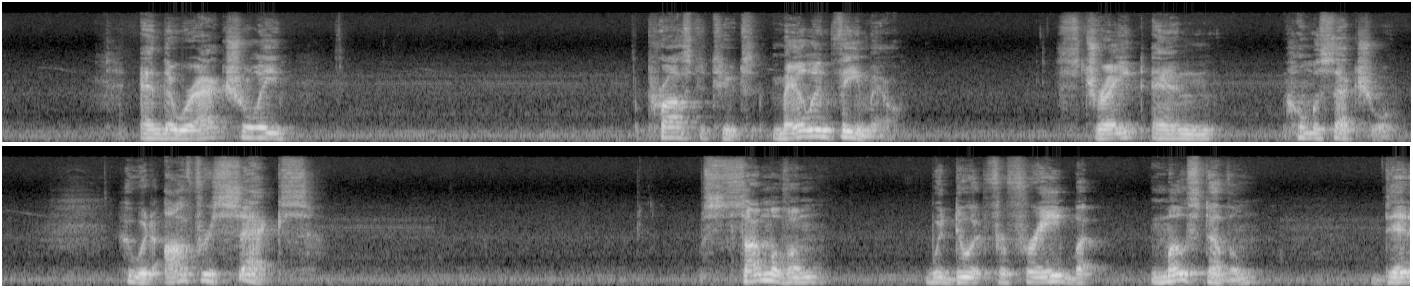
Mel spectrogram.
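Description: A middle-aged man speaks calmly and close up, in short bursts with pauses.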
